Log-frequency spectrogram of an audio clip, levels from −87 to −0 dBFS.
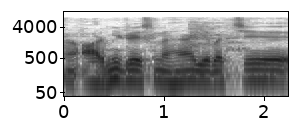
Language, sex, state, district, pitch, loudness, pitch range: Hindi, male, Jharkhand, Jamtara, 110 Hz, -16 LUFS, 105-115 Hz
